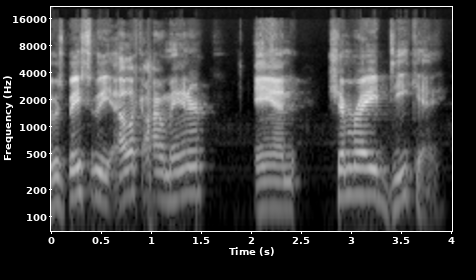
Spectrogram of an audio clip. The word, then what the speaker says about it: Chimere Dike: I practiced that name today. Chimere Dike. I'm pretty sure I got that right because I actually brought up on Wikipedia the pronouncing.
